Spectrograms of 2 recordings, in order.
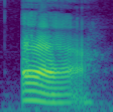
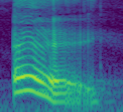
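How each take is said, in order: First: The vowel is a short, clipped sound. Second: The vowel sounds like the letter's name. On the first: "A's short sound is A, like apple" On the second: "the long sound for A is A"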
